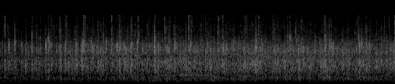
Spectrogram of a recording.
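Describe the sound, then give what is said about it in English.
Audience applause welcoming children, a dense and steady wash of many hands clapping, sustained evenly throughout and fairly faint. “Come on, let's give them a hand.”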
